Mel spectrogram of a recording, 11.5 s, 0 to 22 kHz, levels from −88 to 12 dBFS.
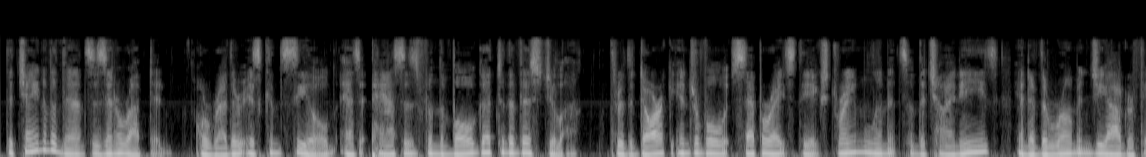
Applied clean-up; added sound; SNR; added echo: none; none; none; none.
